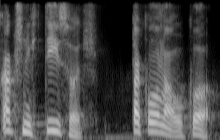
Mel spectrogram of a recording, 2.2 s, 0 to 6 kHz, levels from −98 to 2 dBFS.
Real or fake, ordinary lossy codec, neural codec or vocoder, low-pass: fake; none; codec, 16 kHz, 4 kbps, X-Codec, HuBERT features, trained on general audio; 5.4 kHz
